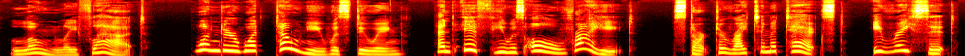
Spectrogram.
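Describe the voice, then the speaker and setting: Slow, expressive woman narrating fiction. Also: a little high, dry recording, clean studio sound. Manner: measured, expressive reading. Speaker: amateur audiobook narrator.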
